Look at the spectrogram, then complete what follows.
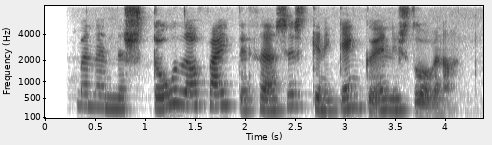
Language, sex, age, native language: Icelandic, female, 11, Icelandic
